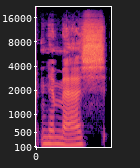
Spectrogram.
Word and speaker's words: Nimesh: So, here we are, Nomesh. And am I pronouncing your name correctly?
